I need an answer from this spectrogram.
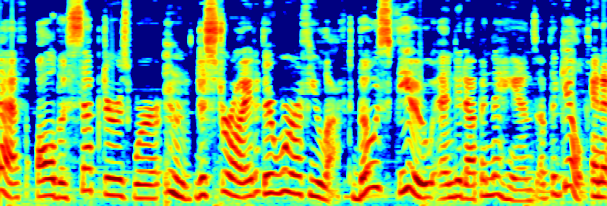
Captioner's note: ahem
